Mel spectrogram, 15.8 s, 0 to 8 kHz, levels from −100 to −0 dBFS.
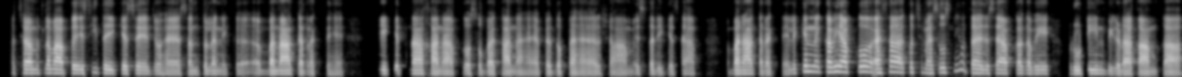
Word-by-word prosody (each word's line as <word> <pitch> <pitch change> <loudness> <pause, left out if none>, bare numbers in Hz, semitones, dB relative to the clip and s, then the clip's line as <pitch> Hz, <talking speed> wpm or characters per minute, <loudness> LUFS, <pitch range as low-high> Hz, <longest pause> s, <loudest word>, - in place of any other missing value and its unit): अच्छा, 150 -1 +3
मतलब 160 +2 -2
आप 150 0 +6
इसी 150 +3 0
तरीके 145 -2 0
से 140 -2 0
जो 125 -1 -4
है, 125 -1 -1
संतुलन 125 +1 -5
एक 125 +1 -15
अ, - - -8
बनाकर 130 -1 +4
रखते 115 +1 -9
हैं 115 -1 -12 0.5
कि 145 - 0
कितना 140 0 +1
खाना 120 -3 +2
आपको 115 +1 -5
सुबह 120 0 -3
खाना 115 -1 -2
है, 115 0 -6
फिर 110 +1 -6
दोपहर, 110 0 -4
शाम 110 0 -8
इस - - -20
तरीके 120 -3 -6
से 125 +3 -10
आप 125 -1 -7 0.5
बनाकर 140 -2 +4
रखते 115 0 -6
हैं, - - -8
लेकिन 215 +7 +1
कभी 205 +1 +6
आपको 200 +1 +1
ऐसा 200 +3 +3
कुछ 190 +1 -6
महसूस 175 +4 -3
नहीं 260 - -12
होता 255 - 0
है, 155 - +3
जैसे 145 +1 -1
आपका 145 0 +2
कभी 145 +1 -1 0.4
रूटीन 140 +1 -2
बिगड़ा 120 -2 +1
काम 110 -1 +3
का 110 0 +4
130 Hz, 180 wpm, -25 LUFS, 115-150 Hz, 0.5 s, आप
